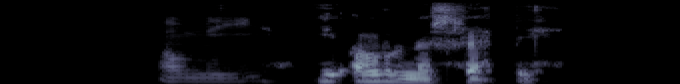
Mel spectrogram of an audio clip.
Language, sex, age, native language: Icelandic, male, 40-49, Icelandic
